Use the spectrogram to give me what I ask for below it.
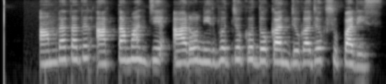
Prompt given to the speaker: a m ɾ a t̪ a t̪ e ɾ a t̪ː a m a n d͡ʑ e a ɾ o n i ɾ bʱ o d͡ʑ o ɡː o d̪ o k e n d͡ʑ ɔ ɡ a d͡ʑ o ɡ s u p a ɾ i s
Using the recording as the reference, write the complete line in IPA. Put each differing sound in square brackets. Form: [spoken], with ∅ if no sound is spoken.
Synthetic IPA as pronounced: a m ɾ a t̪ a [d̪] e ɾ a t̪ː a m a n d͡ʑ e a ɾ o n i ɾ bʱ o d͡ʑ o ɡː o d̪ o k [a] n d͡ʑ [o] ɡ a d͡ʑ o ɡ s u p a ɾ i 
